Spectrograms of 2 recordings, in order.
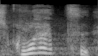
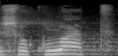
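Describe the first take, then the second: First: Chocolate with reduced vowels, chucu-lat; common Portuguese pronunciation. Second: Chocolate with the first o sounded, cho-co-late; grandmother's pronunciation. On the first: Shown as a demonstration. Showing common Portuguese usage, chocolate with reduced vowels. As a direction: say chocolate with closed u sounds, slowly shown. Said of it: "o português comum não diz". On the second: Retold or imitated. Recalling a grandmother's word, chocolate with full vowels. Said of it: "tinha uma avó que dizia".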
